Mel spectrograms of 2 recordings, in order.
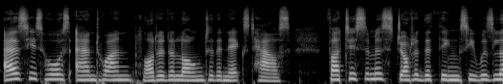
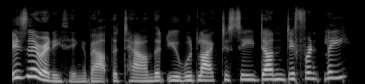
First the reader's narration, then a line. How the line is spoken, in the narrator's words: asked Fartissimus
